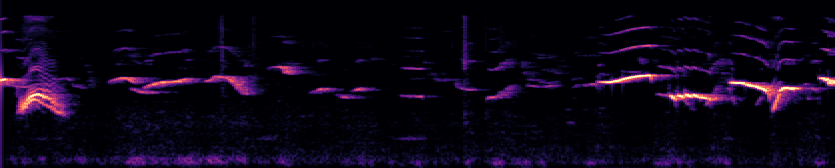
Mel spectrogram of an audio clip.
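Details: ['Kacer, the oriental magpie-robin, singing in captivity as a lure for silent birds: scattered chirps and short whistles, ending in loud swooping, slurred whistled phrases.']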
